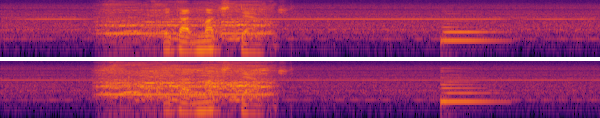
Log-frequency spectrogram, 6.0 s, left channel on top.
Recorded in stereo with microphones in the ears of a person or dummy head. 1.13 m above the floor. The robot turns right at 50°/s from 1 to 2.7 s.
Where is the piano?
65° right (ahead or behind), 2.5 m.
